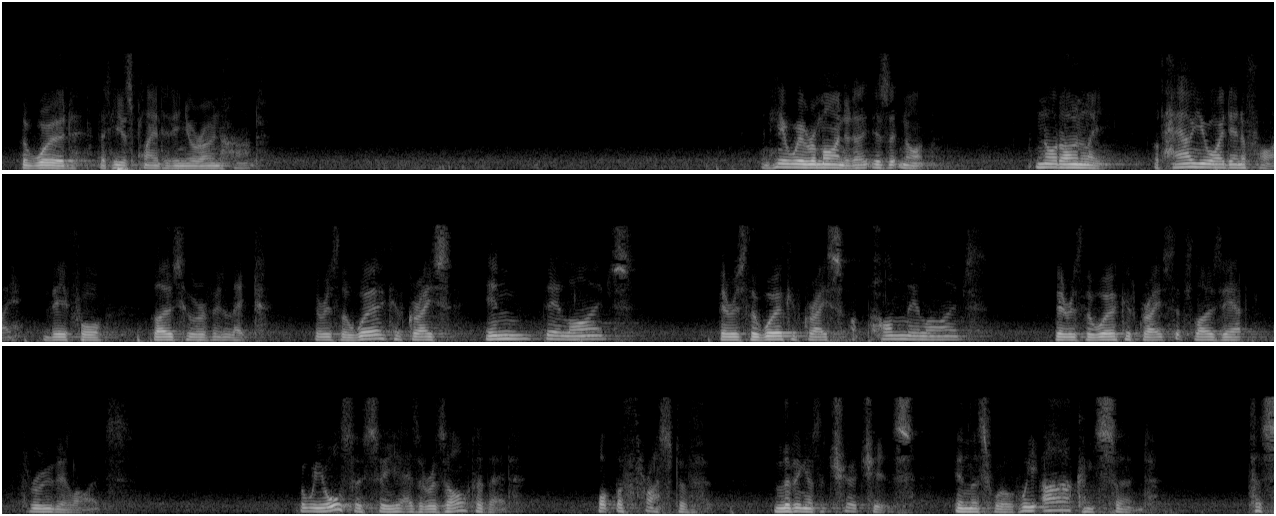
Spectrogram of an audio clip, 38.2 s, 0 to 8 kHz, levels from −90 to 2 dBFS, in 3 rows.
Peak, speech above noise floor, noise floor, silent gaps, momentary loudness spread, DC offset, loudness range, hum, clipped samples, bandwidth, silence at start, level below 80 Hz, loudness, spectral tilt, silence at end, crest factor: -16 dBFS; 31 dB; -66 dBFS; none; 18 LU; under 0.1%; 7 LU; none; under 0.1%; 5.6 kHz; 0.2 s; -58 dBFS; -36 LUFS; -7.5 dB/octave; 0 s; 22 dB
